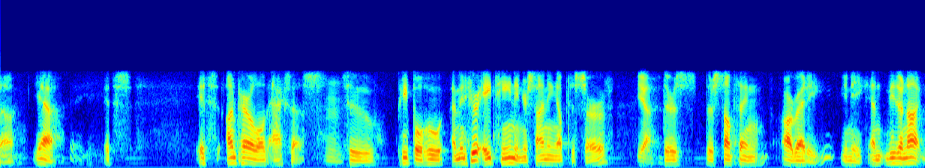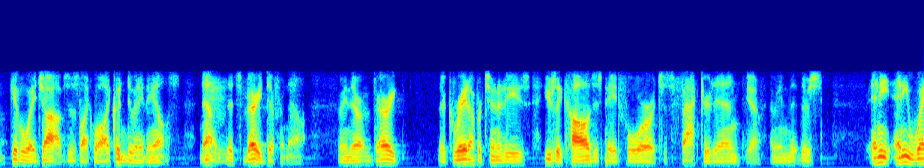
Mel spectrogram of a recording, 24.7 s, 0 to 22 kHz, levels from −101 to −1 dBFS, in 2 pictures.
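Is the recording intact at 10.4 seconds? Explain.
No. From 10.40 to 10.42 s there is a brief AMR comfort noise patch. For 20 ms, about one codec frame, the sending side treated the signal as a pause and sent no speech frames, so the receiver filled the gap with synthetic noise built from a rough description of the background's level and spectral shape. It sounds like a tiny smooth, even hiss standing in for the real background. Unlike a packet-loss dropout, it neither falls silent nor repeats a stretch of preceding sound.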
